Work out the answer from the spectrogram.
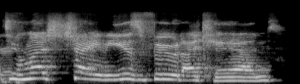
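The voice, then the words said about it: Imitates a Shaolin character's voice. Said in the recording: “My best Shaolin impression.”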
